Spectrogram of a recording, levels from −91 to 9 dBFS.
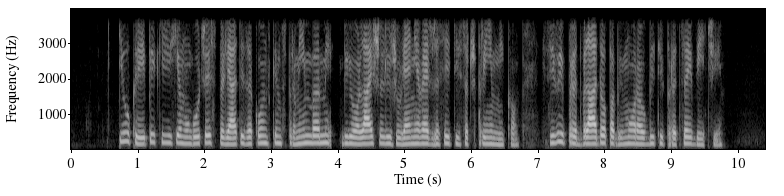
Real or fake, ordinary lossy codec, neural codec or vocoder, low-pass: fake; none; vocoder, 22.05 kHz, 80 mel bands, HiFi-GAN; 3.6 kHz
